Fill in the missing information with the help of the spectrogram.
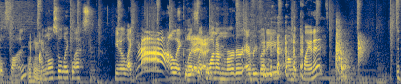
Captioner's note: shouts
